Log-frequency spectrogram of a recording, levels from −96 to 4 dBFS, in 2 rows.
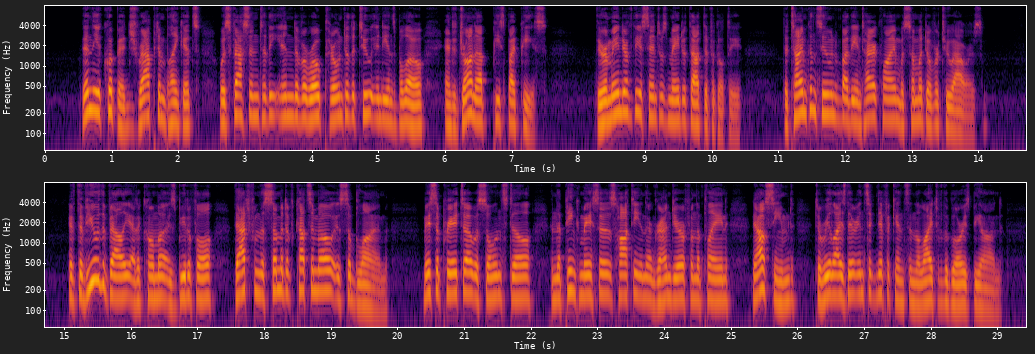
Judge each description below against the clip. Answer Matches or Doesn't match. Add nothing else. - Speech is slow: Doesn't match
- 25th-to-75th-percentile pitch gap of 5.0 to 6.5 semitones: Doesn't match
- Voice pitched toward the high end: Doesn't match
